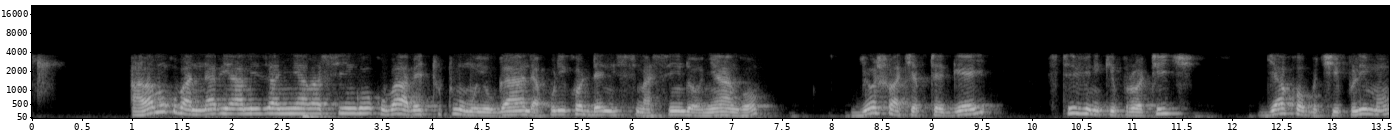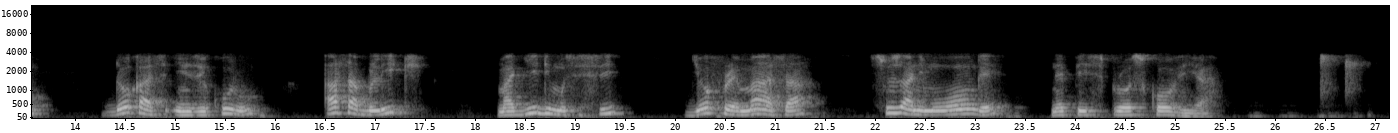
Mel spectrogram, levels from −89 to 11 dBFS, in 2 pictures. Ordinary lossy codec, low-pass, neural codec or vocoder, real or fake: Opus, 16 kbps; 3.6 kHz; none; real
